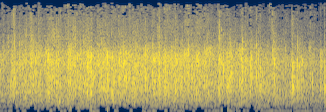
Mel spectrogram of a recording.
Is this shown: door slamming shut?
no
